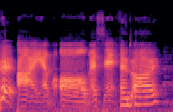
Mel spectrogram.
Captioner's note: strangled voice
